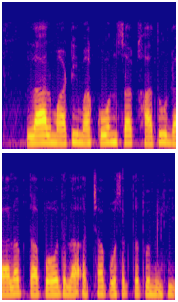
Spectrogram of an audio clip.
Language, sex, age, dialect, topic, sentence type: Chhattisgarhi, male, 18-24, Northern/Bhandar, agriculture, question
